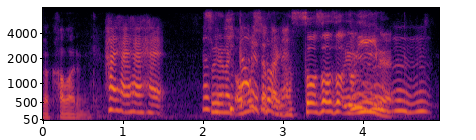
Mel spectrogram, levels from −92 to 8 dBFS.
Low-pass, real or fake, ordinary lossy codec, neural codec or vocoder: 7.2 kHz; fake; Opus, 32 kbps; vocoder, 44.1 kHz, 128 mel bands every 512 samples, BigVGAN v2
